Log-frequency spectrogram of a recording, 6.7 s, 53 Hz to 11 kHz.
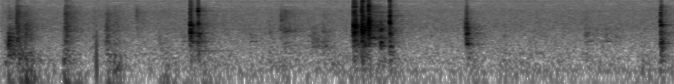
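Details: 2016 Honda Odyssey, engine off, silent cabin: quiet irregular sharp clicks from near the PCM and VSA control module, with Engine, VSA, LDW and FCW warning lights on; electrical clicking of unknown cause.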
